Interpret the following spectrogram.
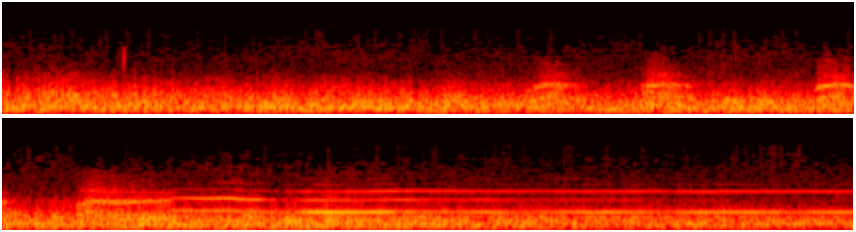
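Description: Radio drama sound effects: a steady rushing noise with four short animal cries about two to three and a half seconds in, then one long, steady, held animal call from about four seconds.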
